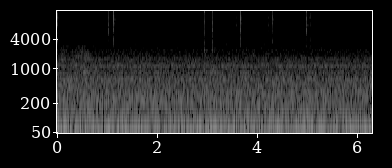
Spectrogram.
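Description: A few faint, sharp computer mouse clicks at irregular intervals, several of them doubled, over a low steady hum.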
